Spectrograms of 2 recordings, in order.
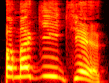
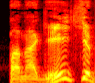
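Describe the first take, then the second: First: Put-on very high child's scream for help; desperate cry. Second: Low, jeering echo; mocking repeat. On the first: Oliver struggling in mighty hands, desperate cry. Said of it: "крикнул Оливер". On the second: Man echoing the boy's plea, mocking. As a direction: throw the plea back in a low voice. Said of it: "повторил человек". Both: A narrator's reading.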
